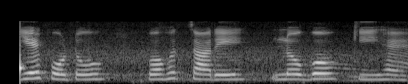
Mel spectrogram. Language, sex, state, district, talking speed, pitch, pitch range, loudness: Hindi, female, Haryana, Rohtak, 100 wpm, 235 Hz, 230-255 Hz, -20 LUFS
